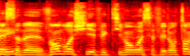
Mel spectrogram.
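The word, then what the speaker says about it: Wambrechies: Voilà, vous êtes né dans le nord euh à Vambréchi, c'est ça ? Wouh ! Vous avez tenté de le prononcer. Il s'appelle Vambrechi effectivement.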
